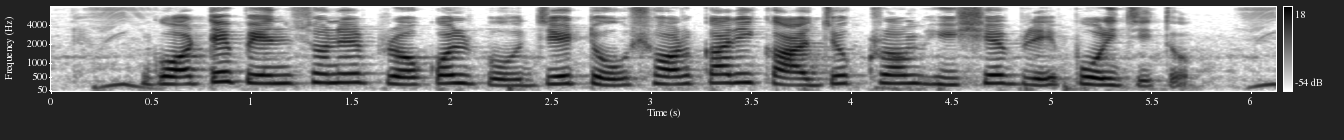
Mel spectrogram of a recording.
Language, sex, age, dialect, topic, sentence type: Bengali, female, <18, Western, banking, statement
